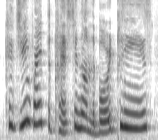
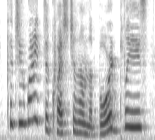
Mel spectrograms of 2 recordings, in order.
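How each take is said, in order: First: Higher, sing-song mimicry with a pushed last word; mock a pupil's request, leaning on "please". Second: Said in the usual way. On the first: A narrator's reading. Teacher parrots a pupil's polite request, mocking. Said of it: "In a mocking voice". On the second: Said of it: "asked Rondi".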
